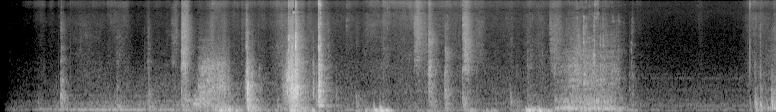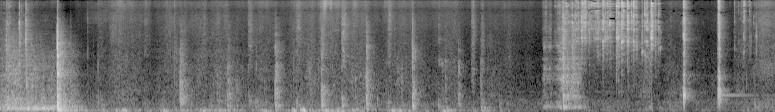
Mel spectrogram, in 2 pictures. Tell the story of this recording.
I go to the window, close it, go to the closet and open one of the drawers, then go to the door and take the keys, then open the door and go out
